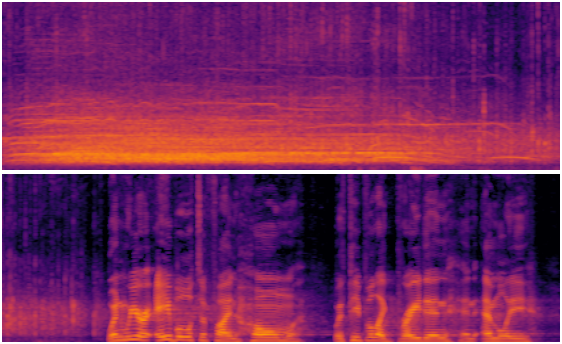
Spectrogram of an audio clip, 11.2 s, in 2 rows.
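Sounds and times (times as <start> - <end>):
audience applause: 0.0 - 6.6
speech: 6.6 - 11.1.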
